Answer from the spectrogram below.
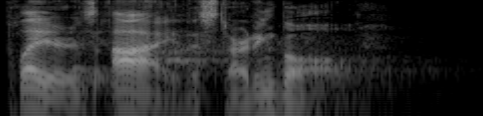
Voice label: Ball Placed in Start Ring, Announcer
